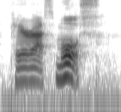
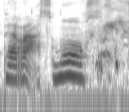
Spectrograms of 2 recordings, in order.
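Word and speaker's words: peirasmos: No. It's parasmos. – You gotta roll the R. – You gotta say it with that. – Parasmos.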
